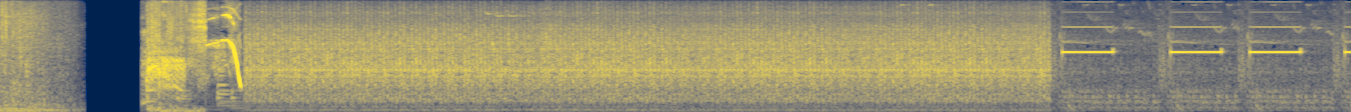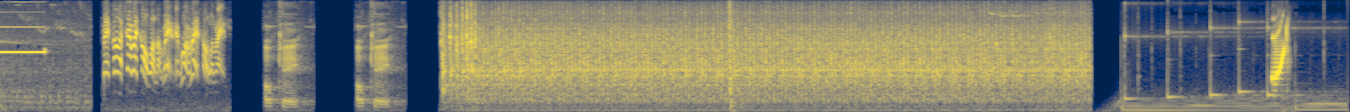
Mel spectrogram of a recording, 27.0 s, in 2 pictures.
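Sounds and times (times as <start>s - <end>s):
diesel tractor engine: 2.3s - 14.5s, 18.0s - 24.5s
electronic reversing beeps: 10.6s - 14.2s.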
